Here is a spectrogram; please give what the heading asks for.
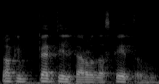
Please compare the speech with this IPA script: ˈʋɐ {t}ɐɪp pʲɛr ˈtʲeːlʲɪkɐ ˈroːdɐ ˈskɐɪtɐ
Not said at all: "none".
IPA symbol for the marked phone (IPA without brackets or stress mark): k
